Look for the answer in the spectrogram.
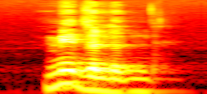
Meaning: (verb) 1. to take the average of 2. to mediate; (noun) plural of middel
- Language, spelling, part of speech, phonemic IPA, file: Dutch, middelen, verb / noun, /ˈmɪdələ(n)/, Nl-middelen.ogg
